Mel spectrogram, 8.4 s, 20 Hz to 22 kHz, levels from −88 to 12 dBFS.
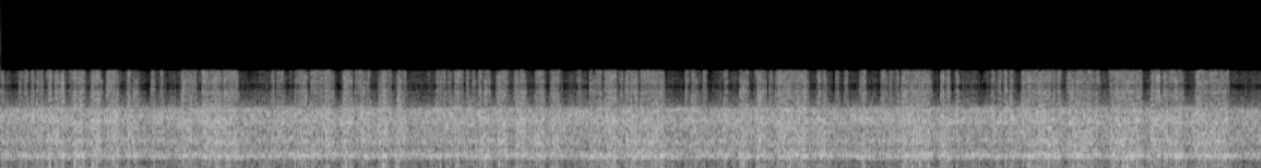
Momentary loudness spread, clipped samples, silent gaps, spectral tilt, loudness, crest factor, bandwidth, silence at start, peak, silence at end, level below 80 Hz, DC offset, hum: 2 LU; under 0.1%; none; -9 dB/octave; -15 LUFS; 14 dB; 4 kHz; 0 s; 0 dBFS; 0 s; -36 dBFS; under 0.1%; none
